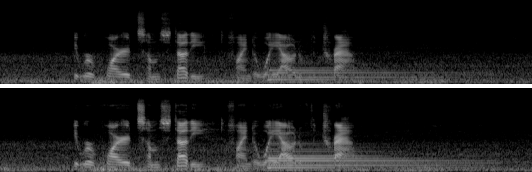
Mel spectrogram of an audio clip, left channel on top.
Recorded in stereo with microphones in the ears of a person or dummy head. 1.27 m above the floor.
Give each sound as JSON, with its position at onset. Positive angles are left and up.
{"t": 0.7, "sound": "a man speaking", "side_deg": -15}
{"t": 2.7, "sound": "a guitar", "side_deg": -50}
